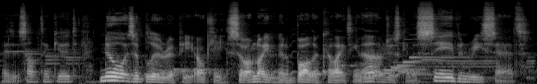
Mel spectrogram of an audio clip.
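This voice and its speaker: A man's voice: lowish voice, expressive, fast. A man with a mild Scottish accent, casually commenting on his own gameplay during a live stream, wry and muttering to himself. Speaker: game streamer. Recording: game music playing behind.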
